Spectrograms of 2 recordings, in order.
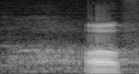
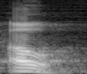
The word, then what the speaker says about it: of: अब इसको क्या बोलेंगे? ऑफ। ऑफ बोलते ही गलत होगा, ये होता है अव।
